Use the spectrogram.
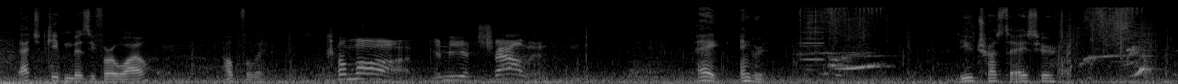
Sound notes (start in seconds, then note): none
